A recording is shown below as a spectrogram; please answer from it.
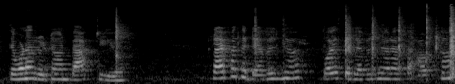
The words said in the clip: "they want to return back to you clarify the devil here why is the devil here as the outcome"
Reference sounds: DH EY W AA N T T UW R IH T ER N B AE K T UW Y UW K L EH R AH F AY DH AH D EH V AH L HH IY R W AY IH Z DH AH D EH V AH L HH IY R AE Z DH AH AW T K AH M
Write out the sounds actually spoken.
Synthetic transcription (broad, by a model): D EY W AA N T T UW R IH T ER N B AE K T UW Y UW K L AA AH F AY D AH D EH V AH L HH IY R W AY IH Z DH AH D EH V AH L HH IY R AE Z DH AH AW T K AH M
